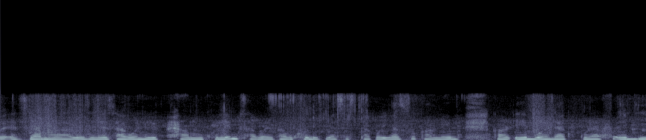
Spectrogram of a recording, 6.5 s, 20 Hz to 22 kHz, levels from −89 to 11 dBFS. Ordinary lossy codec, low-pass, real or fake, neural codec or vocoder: none; 7.2 kHz; real; none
